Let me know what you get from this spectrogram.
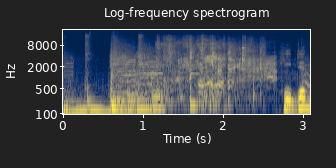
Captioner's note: upbeat music; metal clanking; man groaning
